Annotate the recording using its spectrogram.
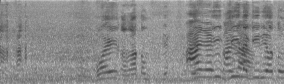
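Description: A man talking over a steady low rumble of road traffic; the first second and a half is traffic alone before the speech starts.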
